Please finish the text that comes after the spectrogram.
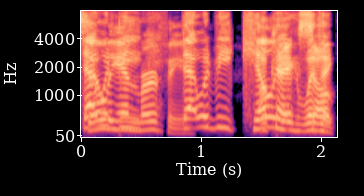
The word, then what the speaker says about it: Cillian: It's 100% Killian. It's not Cillian. It's Cillian Murphy. That would be Killian with a K.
